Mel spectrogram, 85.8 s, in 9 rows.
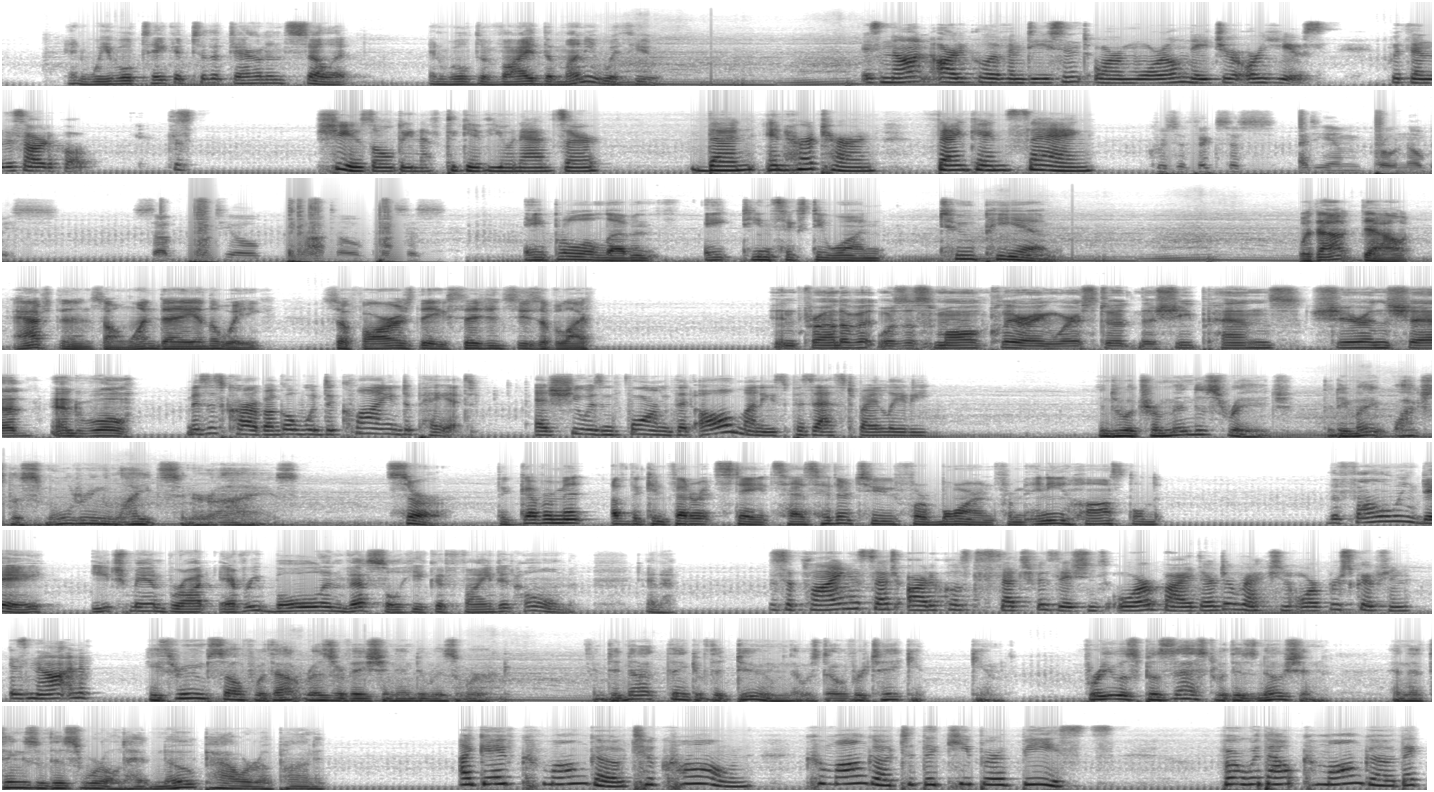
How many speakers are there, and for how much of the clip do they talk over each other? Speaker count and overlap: nine, no overlap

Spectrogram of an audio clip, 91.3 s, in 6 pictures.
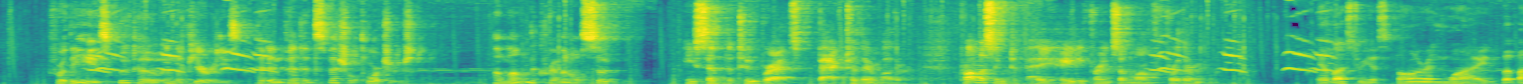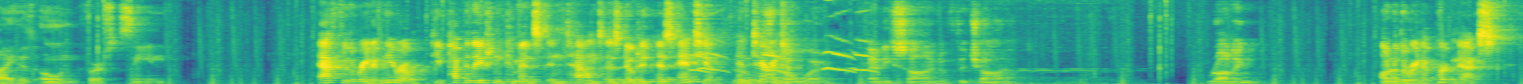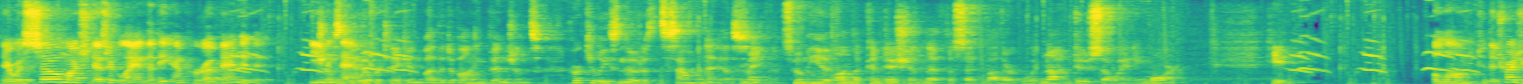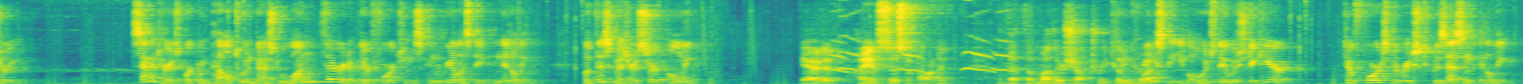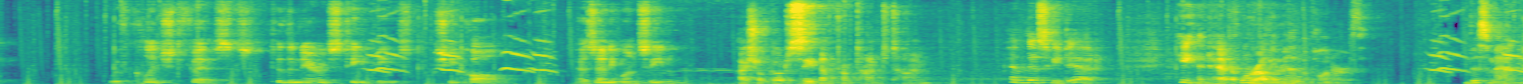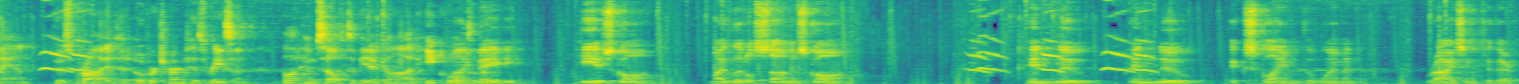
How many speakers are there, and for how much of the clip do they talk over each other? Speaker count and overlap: five, about 5%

